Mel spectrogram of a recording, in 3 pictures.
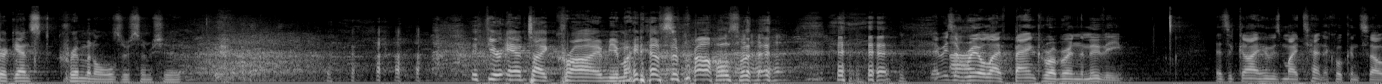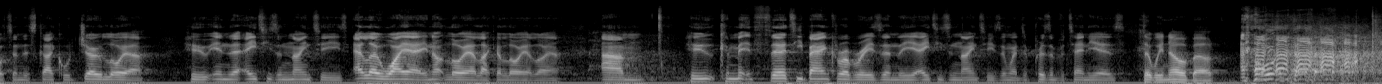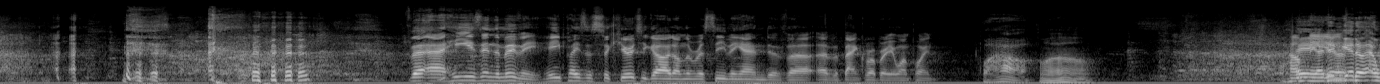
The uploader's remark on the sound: Live from the Gramercy Theatre in New York City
